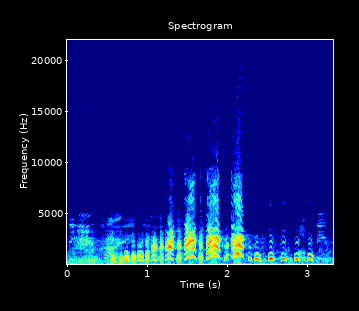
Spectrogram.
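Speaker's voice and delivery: high, loud hooting monkey call; monkey impression. Showing the officers he can speak monkey, hooting monkey call. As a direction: whoop like a monkey to show off. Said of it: "I've learned how to speak monkey".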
